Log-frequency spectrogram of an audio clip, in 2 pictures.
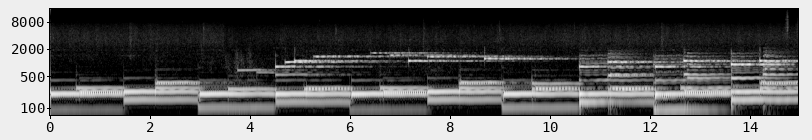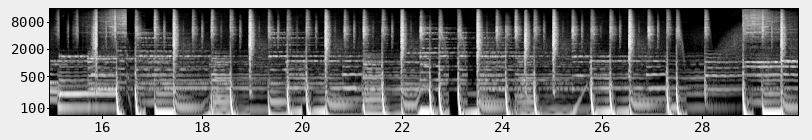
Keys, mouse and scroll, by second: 1.8 scroll up 11, 2.2 middle click, 2.9 scroll down 12, 3.2 middle click, 3.8 typing, 5.3 Return, 6.0-8.1 typing, 8.3 middle click, 9.1 Up, 10.9 Return, 11.2 middle click, 11.9-12.7 scroll up 1, 13.9 Return, 14.0 space, 14.3 middle click, 14.4 space, 15.4 middle click, 15.7 double click, 16.4 Delete, 16.5-16.9 scroll down 3, 16.9 Delete, 17.0 middle click, 17.9-18.4 typing, 18.2 shift+click, 20.2 Return, 20.4 scroll down 5, 20.6 middle click, 20.9 scroll up 1, 21.1-21.7 scroll down 3, 21.7 typing, 26.1 middle click, 27.0 space.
